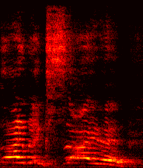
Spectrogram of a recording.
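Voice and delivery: high, loud, slow squeal of glee; excited dragon shout. Acted. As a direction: stretch it out, thrilled. Dragon sees the rainbow.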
